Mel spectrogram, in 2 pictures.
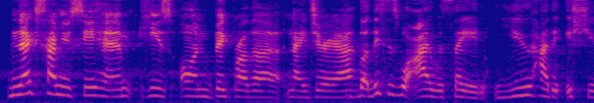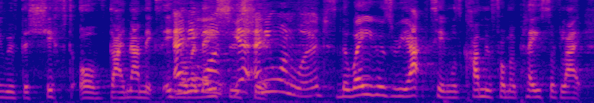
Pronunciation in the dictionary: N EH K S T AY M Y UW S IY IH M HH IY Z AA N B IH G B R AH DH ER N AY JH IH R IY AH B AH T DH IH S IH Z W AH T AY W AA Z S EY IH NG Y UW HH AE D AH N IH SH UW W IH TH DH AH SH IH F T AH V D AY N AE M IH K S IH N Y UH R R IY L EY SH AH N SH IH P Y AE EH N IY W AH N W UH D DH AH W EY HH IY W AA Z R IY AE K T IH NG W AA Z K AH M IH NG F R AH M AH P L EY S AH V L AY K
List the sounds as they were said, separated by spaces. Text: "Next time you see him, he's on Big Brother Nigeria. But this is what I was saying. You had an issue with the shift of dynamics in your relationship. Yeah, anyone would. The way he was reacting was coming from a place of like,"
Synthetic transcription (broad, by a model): N EH K S T AY M Y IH S IY IH M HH IY Z N B IH G B R AH DH ER N AY JH IH R IY AH B AH T DH IH S IH Z W AH T AY W AA Z S EY IH NG Y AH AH D AH N IH SH UW W IH DH AH SH IH F T AH V D AY N AE M IH K S IH N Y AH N R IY L EY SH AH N SH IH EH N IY W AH N W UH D DH AH W EY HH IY W AA Z R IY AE K T IH NG W AA Z K AH M IH NG F R AH M AH P L EY S AH V L AY K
